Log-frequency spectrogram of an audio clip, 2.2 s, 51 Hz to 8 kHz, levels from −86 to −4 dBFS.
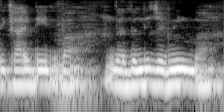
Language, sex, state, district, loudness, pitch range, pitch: Bhojpuri, female, Uttar Pradesh, Ghazipur, -13 LUFS, 170-175 Hz, 170 Hz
